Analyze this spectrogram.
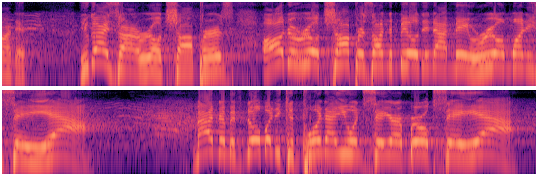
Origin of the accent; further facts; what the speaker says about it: Portmore, Saint Catherine, Jamaica; I'm from Portmore, that's in JA.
